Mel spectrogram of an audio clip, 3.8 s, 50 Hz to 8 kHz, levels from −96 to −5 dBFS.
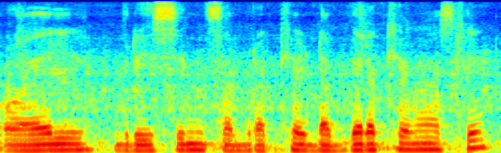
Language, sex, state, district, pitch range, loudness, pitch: Hindi, male, Uttar Pradesh, Lucknow, 105-120 Hz, -14 LUFS, 110 Hz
